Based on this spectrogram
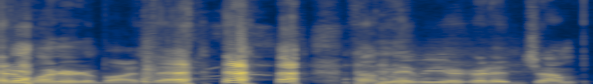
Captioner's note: laughing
